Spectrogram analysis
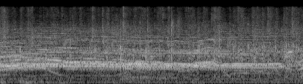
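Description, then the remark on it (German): A crowd at a poetry slam in Paderborn, Germany, applauds and cheers loudly and steadily, giving a 10-point applause for the jurors: sustained clapping mixed with shouts and whoops from a large audience, with no break in the noise. “Wie klingt hier und heute ein 10-Punkte-Applaus?”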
